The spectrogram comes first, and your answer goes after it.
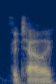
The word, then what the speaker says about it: Vitalik: Am I pronouncing it right, Vitalik? Vitalik.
